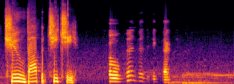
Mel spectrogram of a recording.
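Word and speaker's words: Ćevapčići: Sevapcici. Chevi? So, Like, I'm thinking it's like ceviche and you don't pronounce the P. Oh, it's Chuvapchichi.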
